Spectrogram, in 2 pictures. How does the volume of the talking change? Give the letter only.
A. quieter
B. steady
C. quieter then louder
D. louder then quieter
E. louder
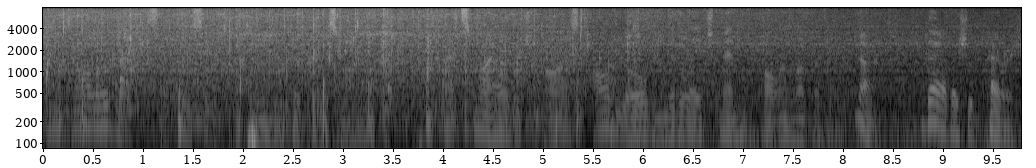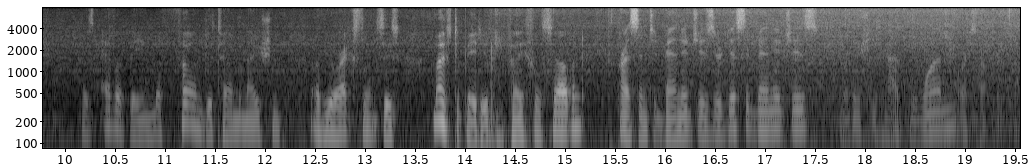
D.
